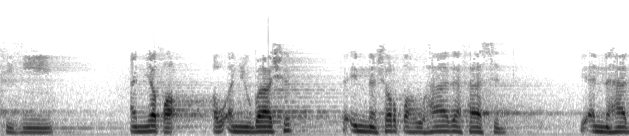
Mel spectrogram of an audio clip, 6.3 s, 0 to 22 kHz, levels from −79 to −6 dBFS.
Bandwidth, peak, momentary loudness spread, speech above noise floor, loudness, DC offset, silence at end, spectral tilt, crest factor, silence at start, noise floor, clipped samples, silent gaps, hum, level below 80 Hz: 6 kHz; 0 dBFS; 15 LU; 29 dB; -20 LUFS; under 0.1%; 0 s; -10 dB/octave; 18 dB; 0 s; -47 dBFS; under 0.1%; none; none; -52 dBFS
